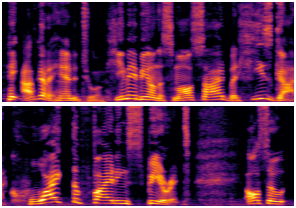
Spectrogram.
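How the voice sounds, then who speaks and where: An actor playing a brash, goofy young horned oni gang leader in a video game, boisterous, boastful and slangy, with theatrical swings. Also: male voice, on the high side, fairly bright tone, exaggerated voice. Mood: warm, musing. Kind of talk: video game character voice acting.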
